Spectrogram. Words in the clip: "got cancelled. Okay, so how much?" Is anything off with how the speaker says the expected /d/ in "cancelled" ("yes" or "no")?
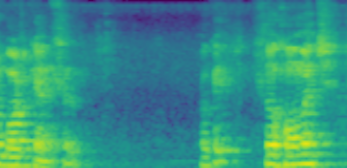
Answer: yes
